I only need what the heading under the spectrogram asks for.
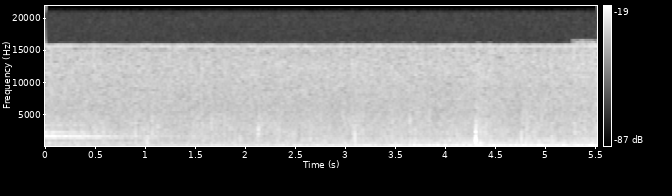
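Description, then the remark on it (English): A dense, unbroken wash of white noise static hisses at a steady level throughout, rumbling underneath, with a few faint ticks scattered through it and no voices. “When the white noise receded, May's voice faded in.”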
